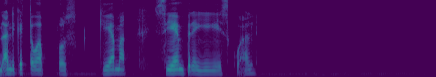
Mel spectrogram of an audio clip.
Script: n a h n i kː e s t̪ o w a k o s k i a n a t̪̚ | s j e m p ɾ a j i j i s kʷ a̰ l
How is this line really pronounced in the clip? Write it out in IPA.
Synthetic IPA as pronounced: n a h n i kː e h t̪ o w a p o s k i a m a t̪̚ | s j e m p ɾ e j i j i s kʷ a̰ l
